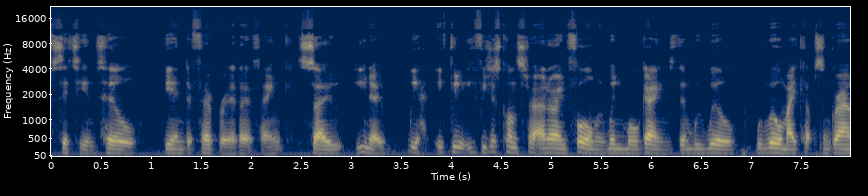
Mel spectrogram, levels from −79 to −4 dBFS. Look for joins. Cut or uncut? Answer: uncut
